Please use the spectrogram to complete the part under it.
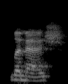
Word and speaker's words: Laneige: Laneige.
